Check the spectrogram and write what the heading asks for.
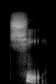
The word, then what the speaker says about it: ち: This character is pronounced chi. What's happening is that the consonant sound actually changes from a t to a chi.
